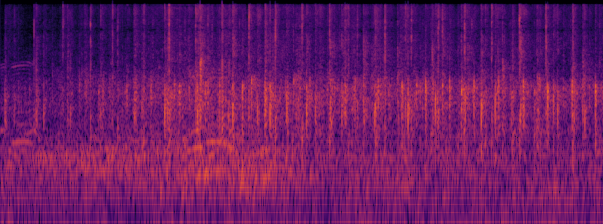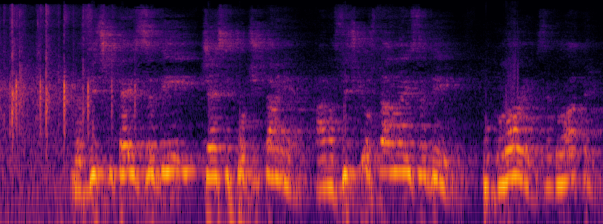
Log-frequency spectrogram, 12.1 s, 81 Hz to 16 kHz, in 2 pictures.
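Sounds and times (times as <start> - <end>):
large audience applauding: 0.0 - 7.5
speech: 7.0 - 12.0.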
